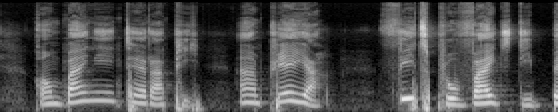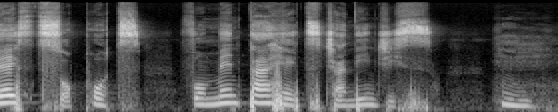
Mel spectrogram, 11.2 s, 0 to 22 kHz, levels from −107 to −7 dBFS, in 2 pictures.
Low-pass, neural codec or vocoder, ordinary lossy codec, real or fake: none; none; none; real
